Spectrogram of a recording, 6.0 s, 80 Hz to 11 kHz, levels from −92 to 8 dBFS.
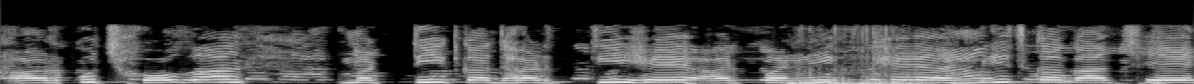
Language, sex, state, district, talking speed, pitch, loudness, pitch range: Hindi, female, Bihar, Jamui, 140 wpm, 320 Hz, -11 LUFS, 295-345 Hz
